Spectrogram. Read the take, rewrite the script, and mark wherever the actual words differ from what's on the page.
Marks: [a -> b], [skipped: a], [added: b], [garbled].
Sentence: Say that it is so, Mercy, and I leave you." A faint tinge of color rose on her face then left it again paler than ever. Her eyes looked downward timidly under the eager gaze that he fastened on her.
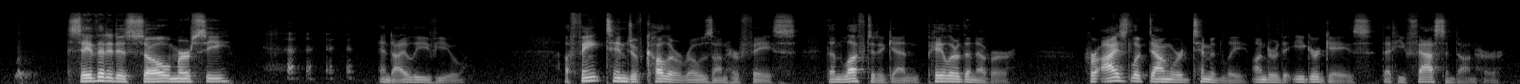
Say that it is so, Mercy, and I leave you." A faint tinge of color rose on her face then left it again paler than ever. Her eyes looked downward timidly under the eager gaze that he fastened on her.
